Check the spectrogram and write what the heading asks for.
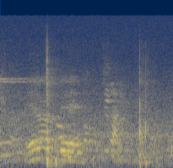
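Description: A football kicked hard on a free kick: a sharp thud about half a second in, then another thud near the end as the ball reaches the goalmouth, with players shouting.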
